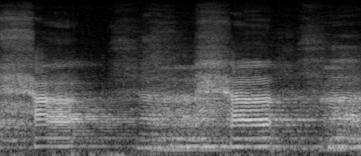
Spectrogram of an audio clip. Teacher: dari pangkal tenggorokan sumber suara itu dia mengalir ke rongga mulut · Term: huruf Ha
